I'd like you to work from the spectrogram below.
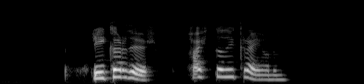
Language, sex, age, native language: Icelandic, female, 12, Icelandic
